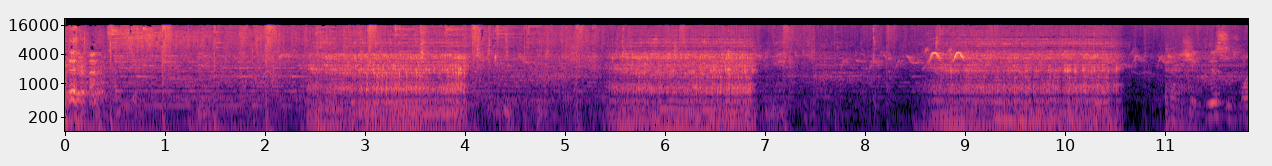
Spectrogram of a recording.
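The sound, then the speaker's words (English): A mother pig with piglets snoring: three or four long, loud, rasping low snores in a slow, steady rhythm, each lasting a couple of seconds with brief quieter gaps between breaths. “She's snoring.”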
